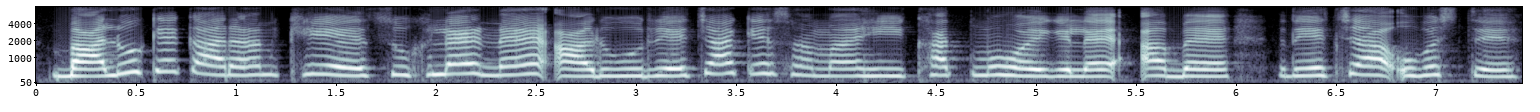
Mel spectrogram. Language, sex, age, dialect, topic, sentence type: Maithili, female, 36-40, Angika, agriculture, question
